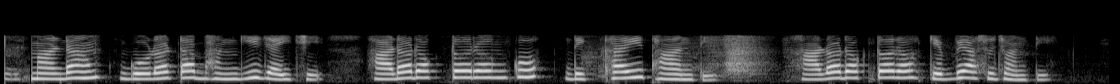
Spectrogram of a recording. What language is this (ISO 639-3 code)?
ori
